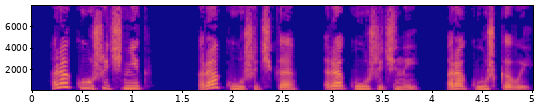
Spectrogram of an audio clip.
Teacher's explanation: во всех производных словах ударение падает именно на «у».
